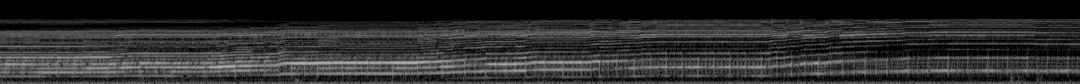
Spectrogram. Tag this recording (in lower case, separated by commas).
sound effect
